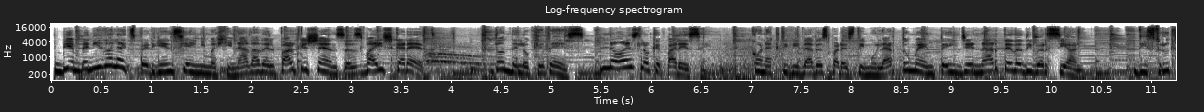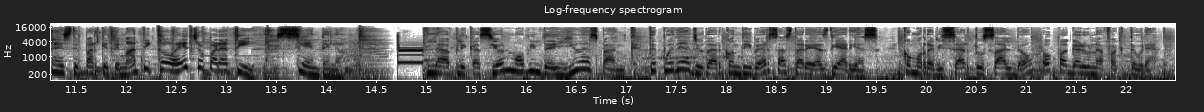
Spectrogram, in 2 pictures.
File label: spanish voice over female narrator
